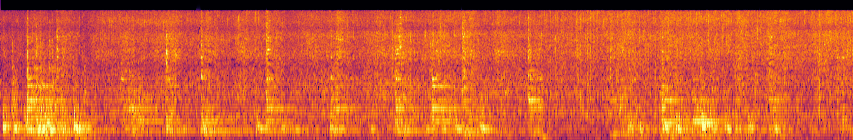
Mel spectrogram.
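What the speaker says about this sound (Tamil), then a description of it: "கத்திரிக்காய் வதங்கி பாருங்கள்." Eggplant sautéing in a pan for chutney gives a steady, close sizzle and frying crackle, with repeated scrapes and stirs of the spoon throughout and no talking.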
